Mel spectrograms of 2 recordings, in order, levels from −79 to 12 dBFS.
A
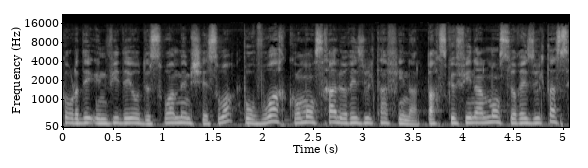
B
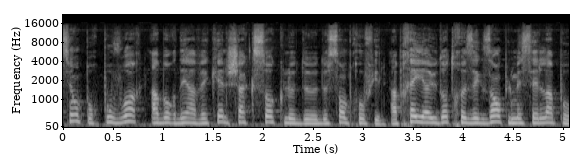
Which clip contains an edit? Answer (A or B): B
